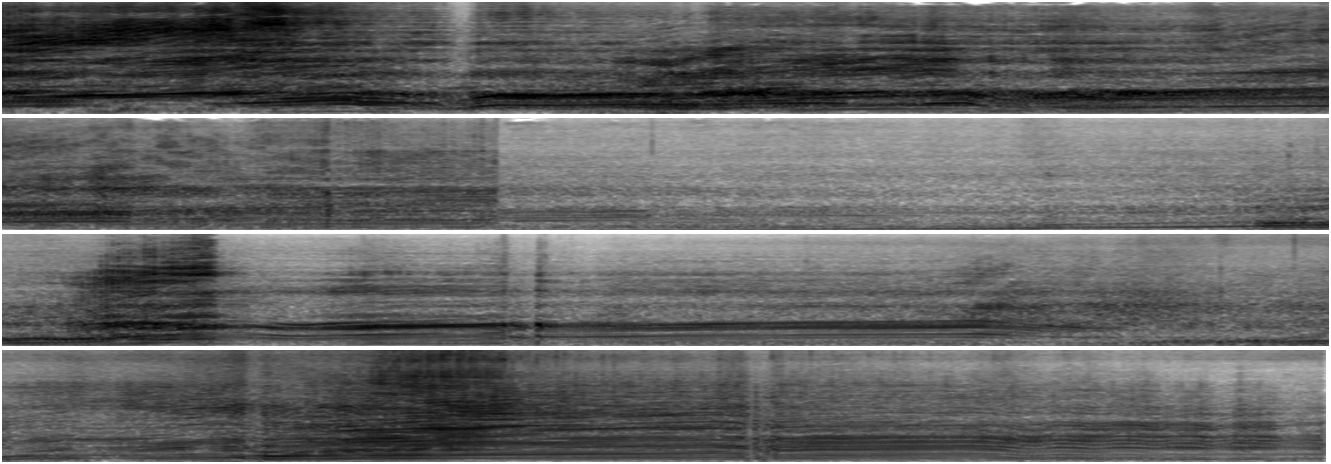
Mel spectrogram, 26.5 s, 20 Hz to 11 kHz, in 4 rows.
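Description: Performance cars accelerating hard away one after another, a modified Ford Mustang first and then a C7 Corvette Grand Sport with its V8. The engine note climbs steeply in pitch and drops back at each gear change, with three separate pulls over the span.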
